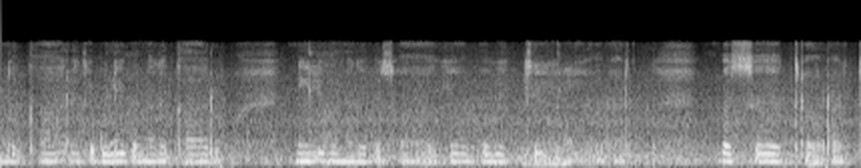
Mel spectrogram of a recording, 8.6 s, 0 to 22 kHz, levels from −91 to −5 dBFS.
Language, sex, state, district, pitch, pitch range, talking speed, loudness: Kannada, female, Karnataka, Chamarajanagar, 175 Hz, 175-180 Hz, 120 wpm, -19 LUFS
